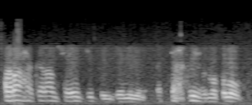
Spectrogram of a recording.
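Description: A man's voice: a little high, racing. A man calling in to a radio show over a phone line that keeps breaking up, speaking earnestly and repeating himself. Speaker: radio call-in caller. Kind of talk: casual call-in chat. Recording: husky, tinny phone line.

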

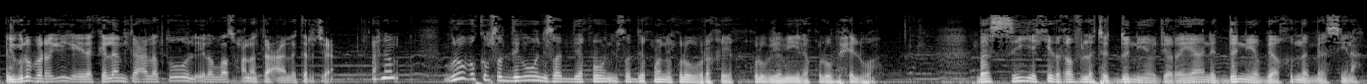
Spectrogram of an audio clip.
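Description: A man's voice: lowish voice, rapid-fire, creaky, darkish tone, faint music behind. A man hosting a religious program, giving an earnest sermon-style talk and repeating phrases to drive his points home.

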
